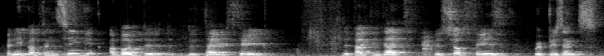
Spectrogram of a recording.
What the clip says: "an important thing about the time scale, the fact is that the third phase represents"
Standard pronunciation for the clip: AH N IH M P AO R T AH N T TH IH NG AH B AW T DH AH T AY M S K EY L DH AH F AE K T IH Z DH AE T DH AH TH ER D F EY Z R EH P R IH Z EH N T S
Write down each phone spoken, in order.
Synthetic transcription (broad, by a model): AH N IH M P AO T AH N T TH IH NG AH B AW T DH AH T AY M S K EY L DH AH F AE K T IH Z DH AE T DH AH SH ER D F EY Z R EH P R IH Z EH N T S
